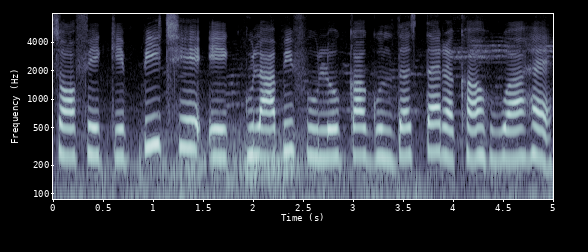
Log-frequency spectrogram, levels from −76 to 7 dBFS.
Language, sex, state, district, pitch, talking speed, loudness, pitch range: Hindi, female, Jharkhand, Ranchi, 245 Hz, 130 wpm, -13 LUFS, 240-255 Hz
